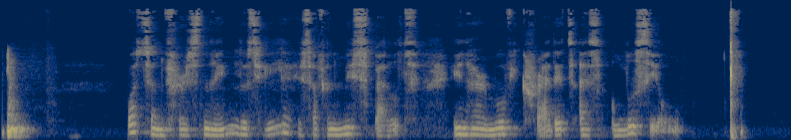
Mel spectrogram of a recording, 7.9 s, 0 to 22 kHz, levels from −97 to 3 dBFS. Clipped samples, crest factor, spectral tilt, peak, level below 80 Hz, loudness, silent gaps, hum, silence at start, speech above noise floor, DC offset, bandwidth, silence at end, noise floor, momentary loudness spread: under 0.1%; 34 dB; -3.5 dB/octave; 0 dBFS; -70 dBFS; -33 LUFS; none; none; 0.05 s; 44 dB; under 0.1%; 17 kHz; 0.45 s; -79 dBFS; 14 LU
